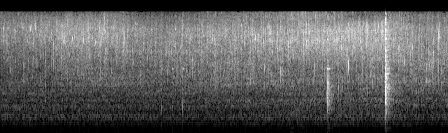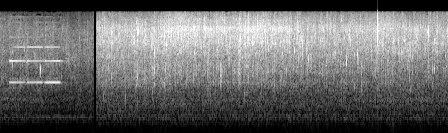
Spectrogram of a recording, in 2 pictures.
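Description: Marinated fish pieces sizzling and crackling as they shallow-fry in hot mustard oil in a nonstick pan. Two sharp clinks come about five and six seconds in, followed by a short electronic beep. The sizzle gets louder about eight seconds in.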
